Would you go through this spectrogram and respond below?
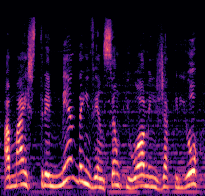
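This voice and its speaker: An actress plays a wise old grandmother with a very animated, swooping delivery. She patiently teaches her grandchildren in a children's radio drama, with music behind her. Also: mid-range voice, moderate pace, lightly acted. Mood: patient, instructive. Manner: didactic, expressive storytelling. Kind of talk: children's radio play acting.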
